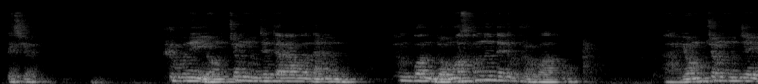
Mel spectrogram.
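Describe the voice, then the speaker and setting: Male pastor in his forties, animated sermon, slightly high voice, booming hall reverb from far off. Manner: animated, heated storytelling. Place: large echoey church hall. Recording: very echoey hall, distant mic.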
